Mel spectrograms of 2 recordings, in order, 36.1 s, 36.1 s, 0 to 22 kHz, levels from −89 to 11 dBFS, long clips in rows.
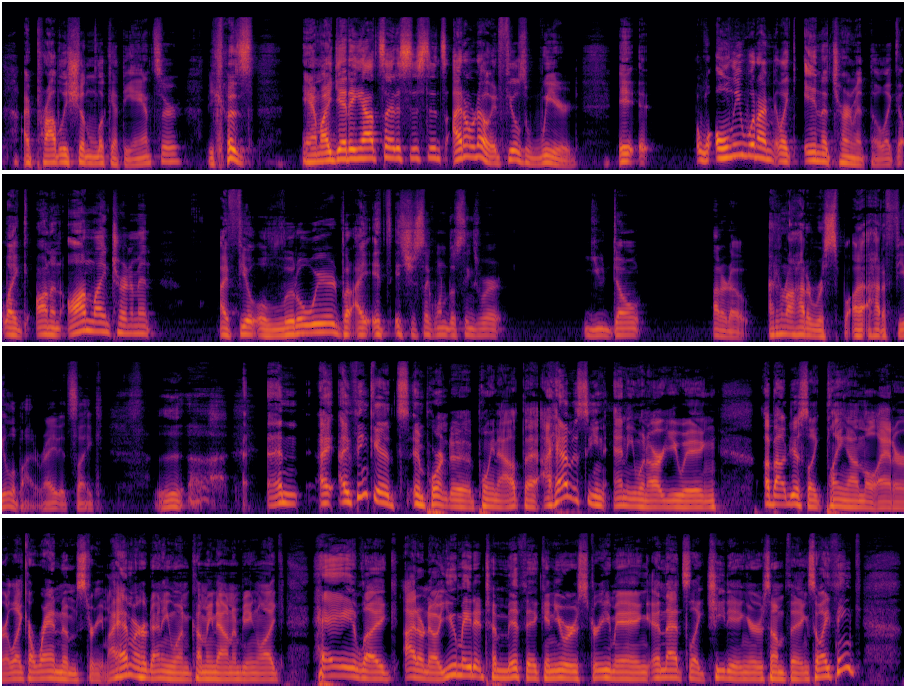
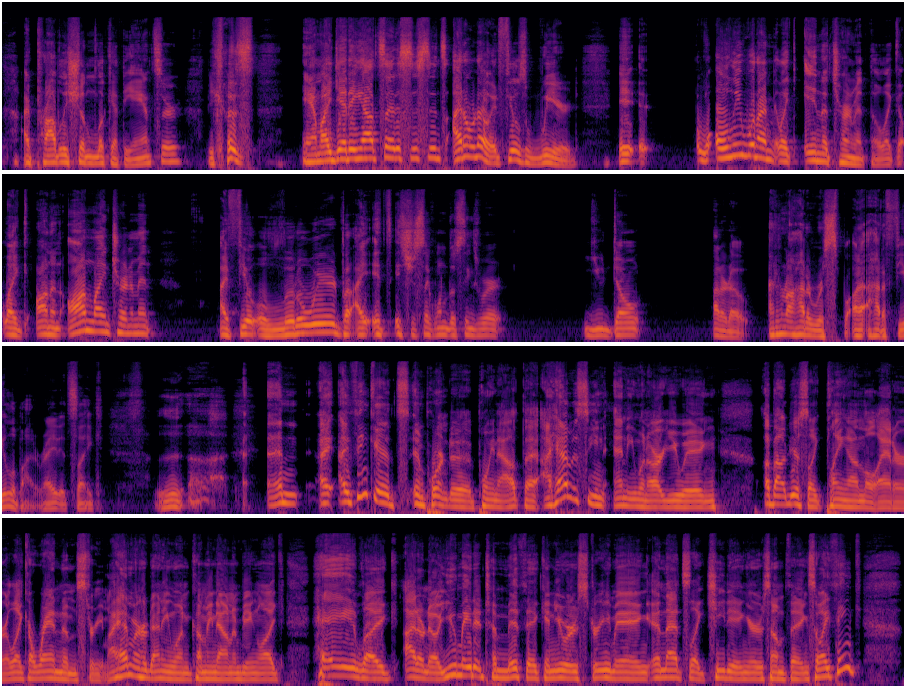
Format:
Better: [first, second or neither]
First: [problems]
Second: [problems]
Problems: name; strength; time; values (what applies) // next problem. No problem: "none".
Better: first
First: none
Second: distortion; slight; 10 dB below the speech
